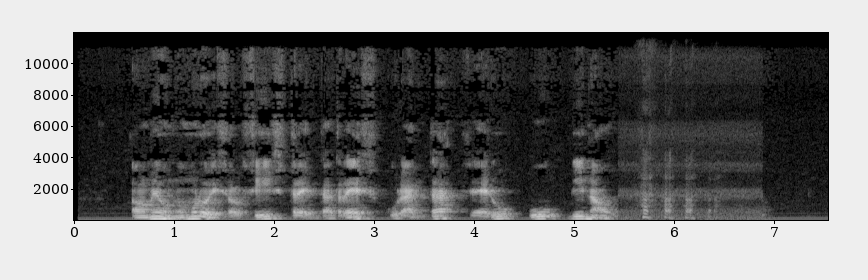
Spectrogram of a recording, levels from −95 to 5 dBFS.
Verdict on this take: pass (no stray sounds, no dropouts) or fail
fail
